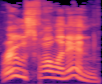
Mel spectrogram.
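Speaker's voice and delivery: loud, high alarmed call; urgent shout in character; crying out. A narrator's reading. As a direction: raise the alarm. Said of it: "cried Rabbit".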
